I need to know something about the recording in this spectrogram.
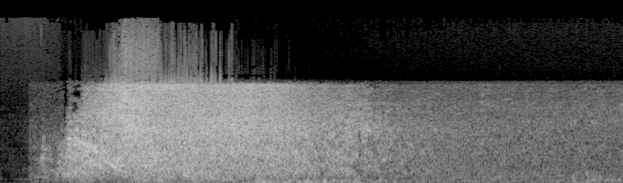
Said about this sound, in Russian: Это фактически в центре Белгорода. Давайте посмотрим, как это выглядел момент взрыва.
